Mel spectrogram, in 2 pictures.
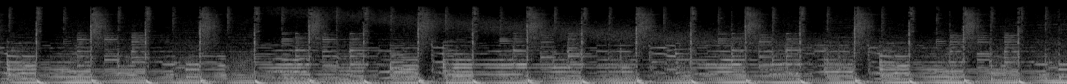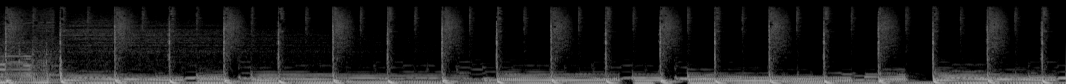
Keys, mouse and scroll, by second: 0.0-0.5 typing, 2.2 click, 2.3-3.0 typing, 3.8 click, 8.5 click, 11.7 click, 12.8 click, 13.2 click, 14.0 click, 14.7 click, 18.4 click.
